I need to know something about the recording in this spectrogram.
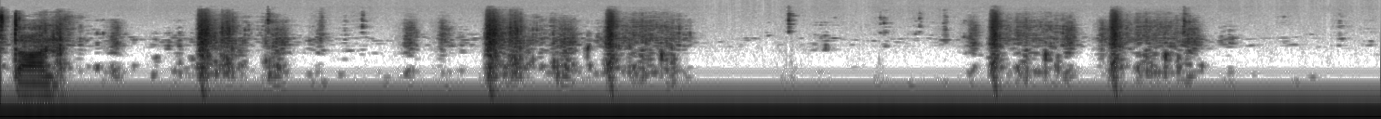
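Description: A pickaxe digs into stone blocks with short crunching knocks.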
